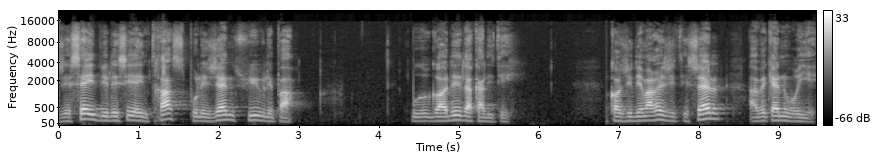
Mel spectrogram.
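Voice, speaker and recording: A man of medium pitch at a very slow pace, with long, frequent pauses and ordinary pitch variation. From abroad, came to France at 28. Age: 60s. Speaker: company founder, butcher. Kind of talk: interview testimony.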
